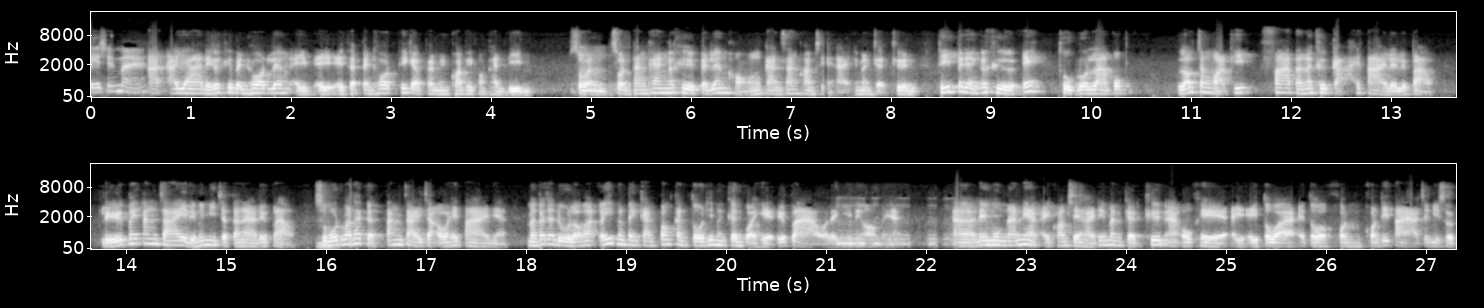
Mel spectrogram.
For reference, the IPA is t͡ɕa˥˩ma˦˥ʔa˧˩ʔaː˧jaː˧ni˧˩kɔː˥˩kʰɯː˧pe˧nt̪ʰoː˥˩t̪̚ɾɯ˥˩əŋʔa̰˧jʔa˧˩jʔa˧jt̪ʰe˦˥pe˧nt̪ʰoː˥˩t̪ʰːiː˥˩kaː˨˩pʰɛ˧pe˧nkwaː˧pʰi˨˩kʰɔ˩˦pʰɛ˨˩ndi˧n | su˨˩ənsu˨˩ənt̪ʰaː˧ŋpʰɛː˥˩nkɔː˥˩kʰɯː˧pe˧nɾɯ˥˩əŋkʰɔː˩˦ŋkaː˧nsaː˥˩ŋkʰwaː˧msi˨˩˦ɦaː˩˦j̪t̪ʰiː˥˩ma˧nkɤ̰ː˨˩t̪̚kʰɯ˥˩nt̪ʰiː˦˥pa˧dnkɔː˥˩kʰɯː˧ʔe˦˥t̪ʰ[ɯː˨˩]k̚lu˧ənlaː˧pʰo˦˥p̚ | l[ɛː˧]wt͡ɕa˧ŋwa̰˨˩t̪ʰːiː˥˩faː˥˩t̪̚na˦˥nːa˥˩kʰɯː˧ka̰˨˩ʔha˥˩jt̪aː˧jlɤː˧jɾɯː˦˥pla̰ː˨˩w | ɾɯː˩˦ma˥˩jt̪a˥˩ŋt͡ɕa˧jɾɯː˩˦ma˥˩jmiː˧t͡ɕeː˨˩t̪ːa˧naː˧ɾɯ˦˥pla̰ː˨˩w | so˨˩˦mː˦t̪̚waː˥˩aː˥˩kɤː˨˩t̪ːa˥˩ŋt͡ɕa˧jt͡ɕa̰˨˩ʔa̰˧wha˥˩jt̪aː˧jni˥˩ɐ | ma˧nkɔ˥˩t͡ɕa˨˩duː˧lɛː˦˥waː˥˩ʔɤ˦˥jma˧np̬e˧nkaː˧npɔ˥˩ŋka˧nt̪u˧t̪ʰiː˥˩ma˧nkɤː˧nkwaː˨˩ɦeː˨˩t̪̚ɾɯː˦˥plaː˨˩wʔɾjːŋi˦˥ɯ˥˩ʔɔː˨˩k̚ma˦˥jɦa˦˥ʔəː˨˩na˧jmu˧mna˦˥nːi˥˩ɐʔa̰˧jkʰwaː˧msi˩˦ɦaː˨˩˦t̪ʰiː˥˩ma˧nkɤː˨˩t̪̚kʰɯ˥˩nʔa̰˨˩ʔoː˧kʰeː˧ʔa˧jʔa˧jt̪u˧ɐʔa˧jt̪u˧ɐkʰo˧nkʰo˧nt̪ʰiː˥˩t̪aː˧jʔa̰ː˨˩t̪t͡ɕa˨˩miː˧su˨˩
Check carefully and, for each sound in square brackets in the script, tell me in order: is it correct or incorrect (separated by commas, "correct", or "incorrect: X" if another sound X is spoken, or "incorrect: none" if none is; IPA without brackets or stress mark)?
incorrect: uː˨˩, incorrect: ɛː˦˥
